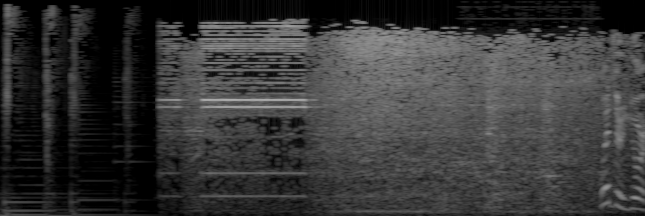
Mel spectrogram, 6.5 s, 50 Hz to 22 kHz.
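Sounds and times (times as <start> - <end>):
rush of traffic engine and road noise: 1.5 - 6.4
car horn toots and long blaring honk: 1.6 - 3.3
speech: 6.0 - 6.4.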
